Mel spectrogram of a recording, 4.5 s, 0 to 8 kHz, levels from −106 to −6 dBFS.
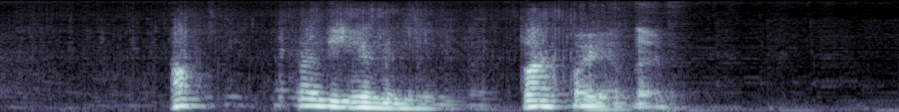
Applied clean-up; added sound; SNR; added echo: neural mask model DeepFilterNet 3.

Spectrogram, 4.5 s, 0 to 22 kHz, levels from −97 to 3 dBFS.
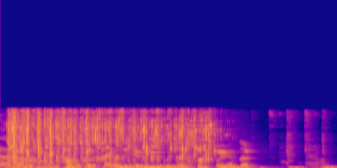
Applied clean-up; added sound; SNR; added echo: classical method WPE with log-MMSE.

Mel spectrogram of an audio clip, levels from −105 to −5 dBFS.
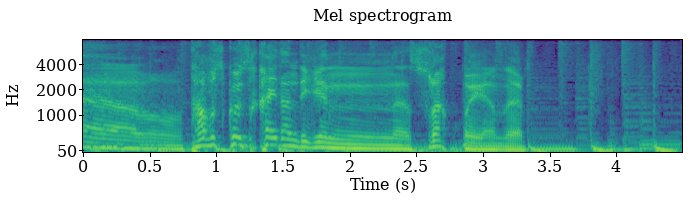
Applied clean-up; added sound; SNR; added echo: none; none; none; none.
